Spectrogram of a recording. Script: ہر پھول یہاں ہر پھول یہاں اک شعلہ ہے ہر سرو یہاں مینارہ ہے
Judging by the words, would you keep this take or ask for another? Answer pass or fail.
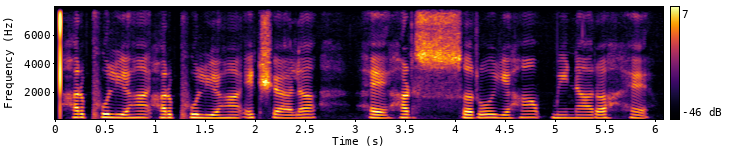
pass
